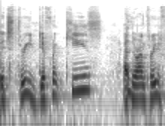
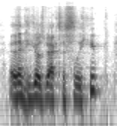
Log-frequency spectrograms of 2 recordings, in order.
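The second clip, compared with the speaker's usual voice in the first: plain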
